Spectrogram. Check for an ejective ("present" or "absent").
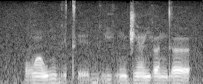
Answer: present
